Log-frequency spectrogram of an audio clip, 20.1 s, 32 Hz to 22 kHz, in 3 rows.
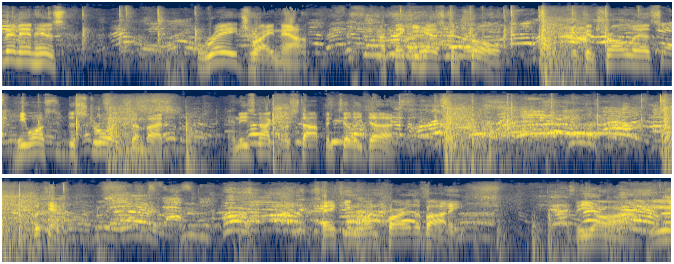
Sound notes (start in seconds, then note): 1.1 crowd chatter; 10.9 crowd chatter; 12.9 crowd cheering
